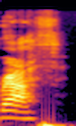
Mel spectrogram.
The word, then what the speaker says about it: Rath: Instagram and she goes It's pronounced just like the word wrath it's German summon me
